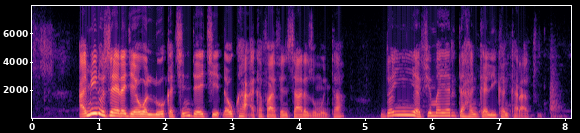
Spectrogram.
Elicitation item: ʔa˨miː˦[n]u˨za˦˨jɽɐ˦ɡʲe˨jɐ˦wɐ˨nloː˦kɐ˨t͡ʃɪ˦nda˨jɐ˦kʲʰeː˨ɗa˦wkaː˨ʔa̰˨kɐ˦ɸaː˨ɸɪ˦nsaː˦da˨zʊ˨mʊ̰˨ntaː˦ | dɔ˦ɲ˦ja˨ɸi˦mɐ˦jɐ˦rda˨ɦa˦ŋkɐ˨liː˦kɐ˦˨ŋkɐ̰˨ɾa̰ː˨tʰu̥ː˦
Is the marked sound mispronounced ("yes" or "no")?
no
